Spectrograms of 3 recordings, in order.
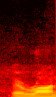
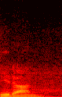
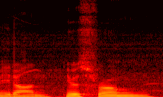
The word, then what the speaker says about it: Iran: Iran is like how you would say it in America, but I think it's Iran.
